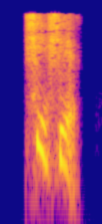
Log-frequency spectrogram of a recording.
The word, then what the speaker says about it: 谢谢: 谢谢. 谢. 谢谢。谢谢。 – That's pronounced with two falling tones.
